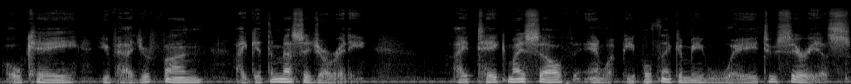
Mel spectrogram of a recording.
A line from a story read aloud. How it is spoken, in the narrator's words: I gritted my teeth, and under my breath I said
